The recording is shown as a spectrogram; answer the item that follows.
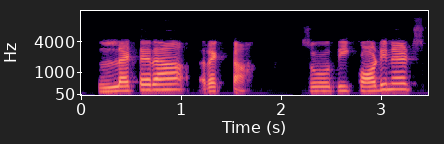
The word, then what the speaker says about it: latera recta: Okay, so since we are having two directrices, so we also have two latus rectum over here, and that is generally pronounced in plural form as latera recta.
